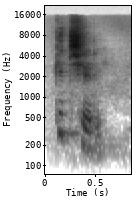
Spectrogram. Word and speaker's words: كتشري: كتشري نطق كده كتشري، فحتى الاسم بالنسبة لي مرتبط طبعا بحاجة جاية برضو من بعيد، كتشري أو كشري يعني قريبين قوي من بعض.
